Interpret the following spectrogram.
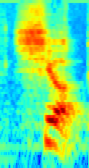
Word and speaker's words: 시옷: Shiot.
